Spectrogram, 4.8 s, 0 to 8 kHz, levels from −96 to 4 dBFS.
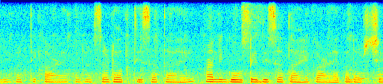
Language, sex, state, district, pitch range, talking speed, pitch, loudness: Marathi, female, Maharashtra, Dhule, 205-215 Hz, 175 wpm, 210 Hz, -17 LUFS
